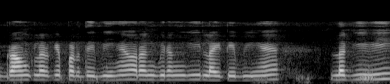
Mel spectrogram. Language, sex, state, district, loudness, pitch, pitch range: Hindi, female, Uttar Pradesh, Saharanpur, -21 LUFS, 215 Hz, 205-225 Hz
